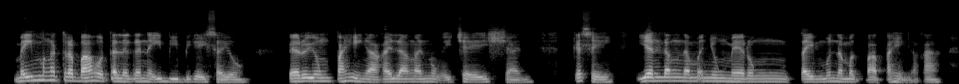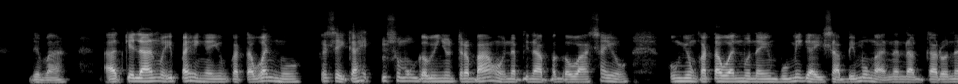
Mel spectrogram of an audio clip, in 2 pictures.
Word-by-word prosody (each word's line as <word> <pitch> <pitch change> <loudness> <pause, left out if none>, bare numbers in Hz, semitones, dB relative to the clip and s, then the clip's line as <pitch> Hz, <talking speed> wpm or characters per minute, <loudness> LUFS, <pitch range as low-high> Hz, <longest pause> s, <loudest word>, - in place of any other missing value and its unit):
may 160 +3 +4
mga 200 0 0
trabaho 165 -1 +5
talaga 140 -2 +1
na 135 - -2
ibibigay 125 -2 -1
sayo, 110 -1 -3 0.4
pero 150 +2 +4
'yung 155 0 +1
pahinga 145 -6 0
kailangan 125 0 +1
mong 120 -4 -6
i-cherish 115 +1 -3
yan, 110 +2 -7 0.4
kasi, 125 -7 -2 0.2
'yan 165 0 +5
lang 170 0 +2
naman 155 -1 -1
'yung 150 -1 -1
merong 135 -1 -2
time 125 0 +3
mo 135 - -3
na 130 -2 -2
magpapahinga 120 -2 -4
ka, 110 0 -6 0.5
'di 115 - -2
ba? 105 +1 -3 0.4
At 130 +1 +4
kailangan 150 0 +7
mo - - 0
ipahinga 150 -2 +1
'yung 125 -1 -6
katawan 125 +7 +2
mo, 125 -3 -3 0.2
kasi 155 -3 -1
kahit 160 +6 -1
gusto 165 +1 -6
mong 155 -1 -2
gawin 140 -1 0
'yung 140 - -5
trabaho 135 -2 +2
na 125 0 -2
pinapagawa 120 -1 0
sayo, 135 -3 -4 0.3
kung 140 +2 -3
yung 145 - +1
katawan 135 +1 +4
mo 135 - 0
na 130 - 0
'yung 130 0 0
bumigay 130 -2 +1
sabi 115 +3 -1
mo 155 0 -1
nga 105 - 0
na 120 - -3
nagkaroon 120 0 0
135 Hz, 175 wpm, -25 LUFS, 120-150 Hz, 0.5 s, kailangan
